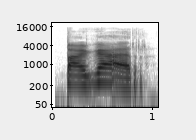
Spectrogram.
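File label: "pagar", spanish, slow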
